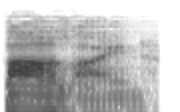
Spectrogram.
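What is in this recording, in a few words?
"bar line", British English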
